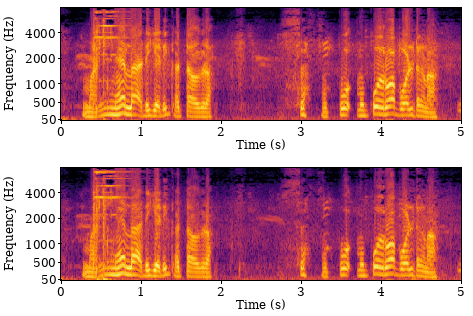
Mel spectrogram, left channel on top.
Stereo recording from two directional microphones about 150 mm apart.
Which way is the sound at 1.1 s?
30° right (ahead or behind).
